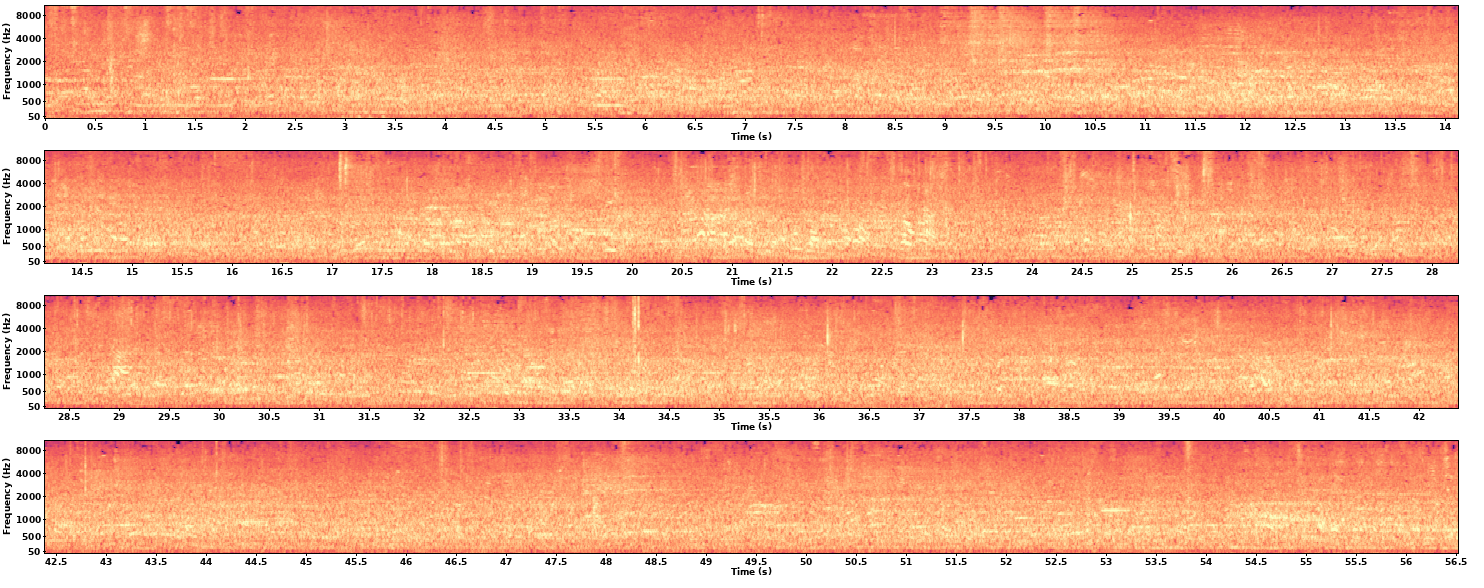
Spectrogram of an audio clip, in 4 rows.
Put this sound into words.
A relaxed walk in the Dubai Mall. Distant chatter with a touch of music. Nice undefined background for human spaces. Not too crowded.
Recorded with Sony PCM-D50.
